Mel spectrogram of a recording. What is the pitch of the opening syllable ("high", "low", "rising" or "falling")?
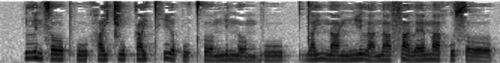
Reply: falling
